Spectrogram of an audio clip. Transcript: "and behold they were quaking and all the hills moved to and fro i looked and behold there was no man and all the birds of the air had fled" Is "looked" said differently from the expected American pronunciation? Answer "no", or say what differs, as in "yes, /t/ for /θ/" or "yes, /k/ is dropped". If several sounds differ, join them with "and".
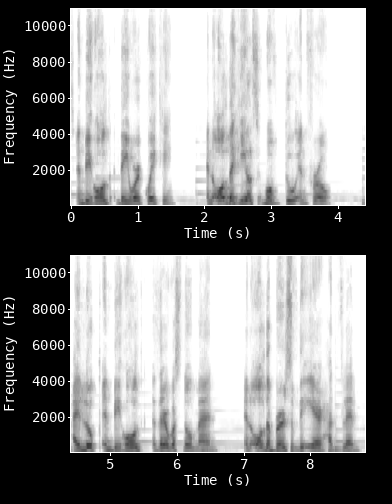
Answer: no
